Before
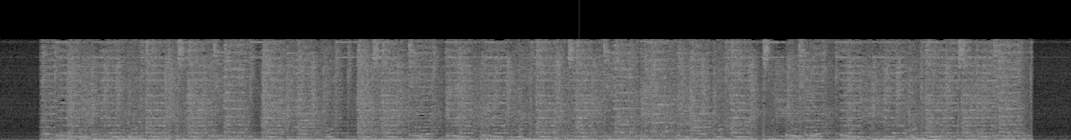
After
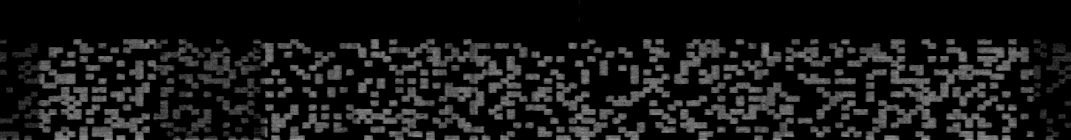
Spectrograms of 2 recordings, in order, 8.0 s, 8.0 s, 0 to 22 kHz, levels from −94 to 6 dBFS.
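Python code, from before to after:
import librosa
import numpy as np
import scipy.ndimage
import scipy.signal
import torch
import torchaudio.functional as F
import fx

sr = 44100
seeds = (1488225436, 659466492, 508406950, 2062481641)

y = fx.spec_dropout(x, sr, seeds[0], share_pct=74)
y = fx.tone_stack(y, sr, knobs='6-0-2', at=(1.16, 1.99))
y = fx.over_compress(y, sr, threshold_db=-38.0, ratio=-0.5, at=(2.86, 3.77))
y = F.gain(torch.from_numpy(y), -4.0).numpy()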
